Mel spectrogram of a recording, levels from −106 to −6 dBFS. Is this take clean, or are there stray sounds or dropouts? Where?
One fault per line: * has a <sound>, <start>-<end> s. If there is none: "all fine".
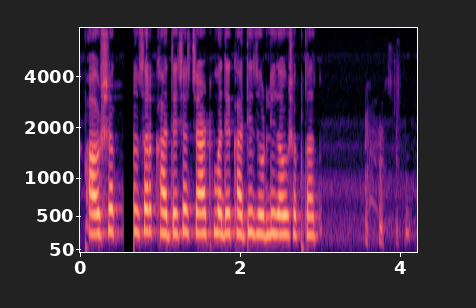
* has a dropout, 0.5-0.7 s
* has a laugh, 3.6-4.0 s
